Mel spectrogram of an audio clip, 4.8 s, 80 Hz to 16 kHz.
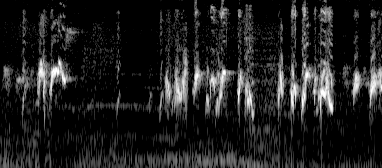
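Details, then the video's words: Red-whiskered bulbul singing in a lychee orchard, recorded 21 March 2020: a short warbled phrase, a pause, then a busy run of quick, bubbling, slurred whistled notes in clustered bursts, some rising and some falling, over a quiet background. "เสียงนกกรงหัวจุก ในสวนจี้นจี่"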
